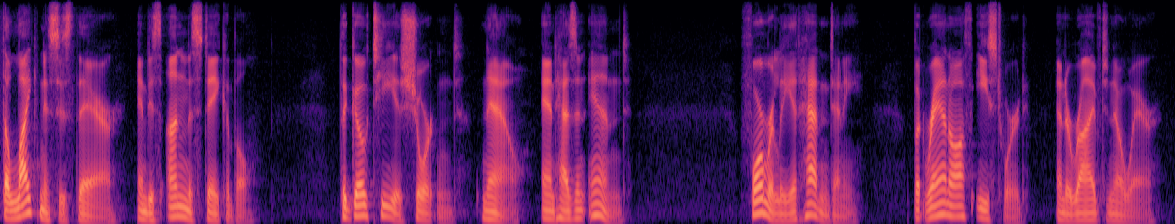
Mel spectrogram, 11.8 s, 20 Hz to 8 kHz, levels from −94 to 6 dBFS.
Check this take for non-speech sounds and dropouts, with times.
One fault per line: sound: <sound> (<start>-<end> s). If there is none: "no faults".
no faults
